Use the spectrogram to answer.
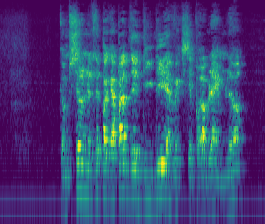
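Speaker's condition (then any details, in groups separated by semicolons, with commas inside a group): Traumatic brain injury; surgery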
